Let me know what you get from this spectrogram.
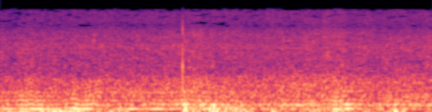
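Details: Steady low hum of many honey bees at a huge wild nest hung in a tree in a palm garden, droning bands with a single brief click near the middle.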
